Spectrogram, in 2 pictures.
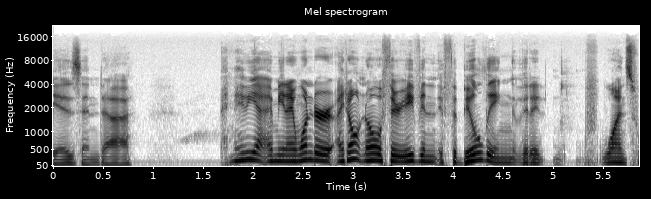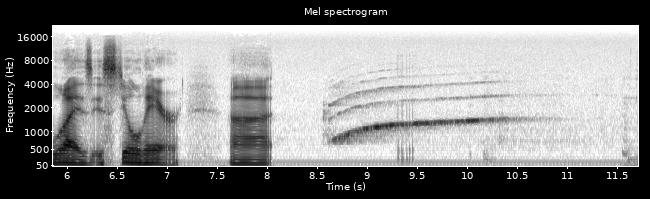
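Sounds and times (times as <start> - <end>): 
speech: 0.0 - 0.9, 1.7 - 8.1
police car siren wailing: 1.3 - 1.7, 8.6 - 11.1.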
